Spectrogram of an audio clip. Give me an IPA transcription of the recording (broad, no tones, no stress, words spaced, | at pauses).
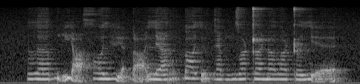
lɜɓḭjɑ̰ xɔlʲvʲɑ̰ ɗɑ̰ lʲɑrɗɒ lʲɔ̰ɡæbnzɔʈʌ ɳʌlɒʈʊ lʲɛ̰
